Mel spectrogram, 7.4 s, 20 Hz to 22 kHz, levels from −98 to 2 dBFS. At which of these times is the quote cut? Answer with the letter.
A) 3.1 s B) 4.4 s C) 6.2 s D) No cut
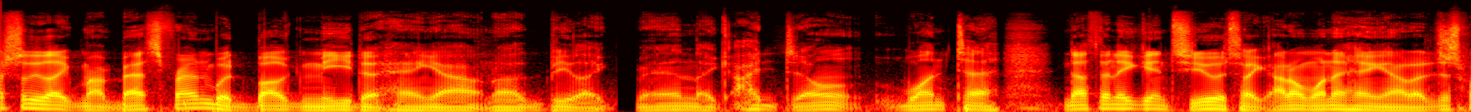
A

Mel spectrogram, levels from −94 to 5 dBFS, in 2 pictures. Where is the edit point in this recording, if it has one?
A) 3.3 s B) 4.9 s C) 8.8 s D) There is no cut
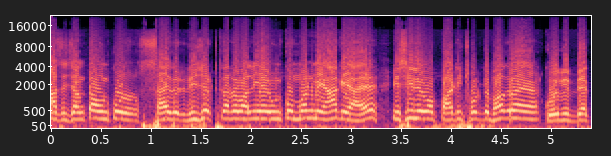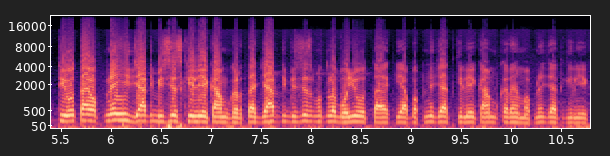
B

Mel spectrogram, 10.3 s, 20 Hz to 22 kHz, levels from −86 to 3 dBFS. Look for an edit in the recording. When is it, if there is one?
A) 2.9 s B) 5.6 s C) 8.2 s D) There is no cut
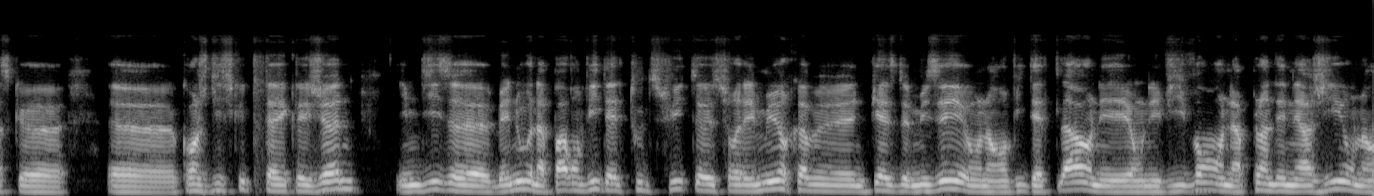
D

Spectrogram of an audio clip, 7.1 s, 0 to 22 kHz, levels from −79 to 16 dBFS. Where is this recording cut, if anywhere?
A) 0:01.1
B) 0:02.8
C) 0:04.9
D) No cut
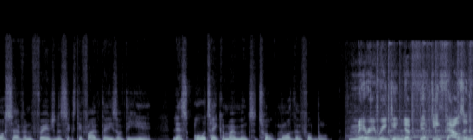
C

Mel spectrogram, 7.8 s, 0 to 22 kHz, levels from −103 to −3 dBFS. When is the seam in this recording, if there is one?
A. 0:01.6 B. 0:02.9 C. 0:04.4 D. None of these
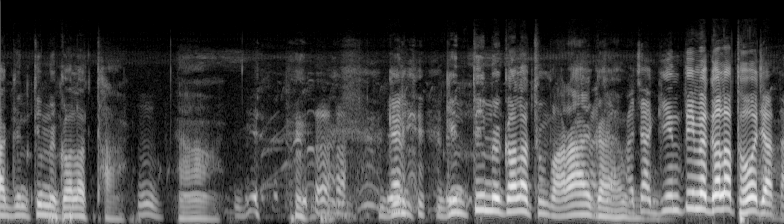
D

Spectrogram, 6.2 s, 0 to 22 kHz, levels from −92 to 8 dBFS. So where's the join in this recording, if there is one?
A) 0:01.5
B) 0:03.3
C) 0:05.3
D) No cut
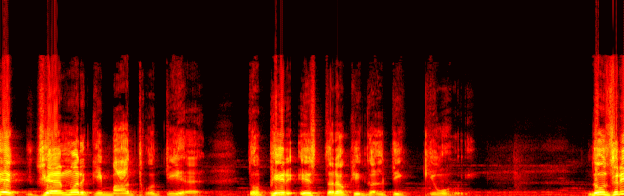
D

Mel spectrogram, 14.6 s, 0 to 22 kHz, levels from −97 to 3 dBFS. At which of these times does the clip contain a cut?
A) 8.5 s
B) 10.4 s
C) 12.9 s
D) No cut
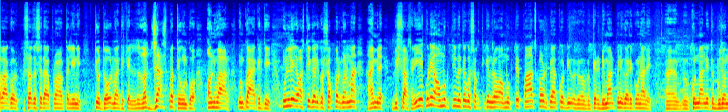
A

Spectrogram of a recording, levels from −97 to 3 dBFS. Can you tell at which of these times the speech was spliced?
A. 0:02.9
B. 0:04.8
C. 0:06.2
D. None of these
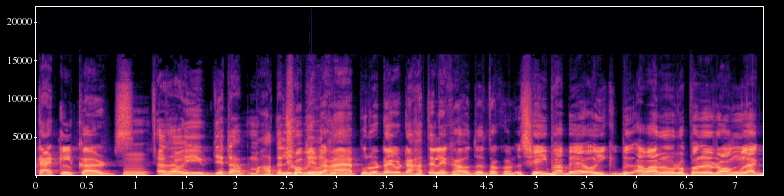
B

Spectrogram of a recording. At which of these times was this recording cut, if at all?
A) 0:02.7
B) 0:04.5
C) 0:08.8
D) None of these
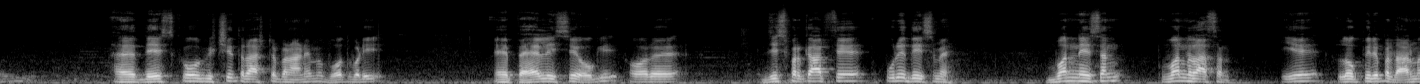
D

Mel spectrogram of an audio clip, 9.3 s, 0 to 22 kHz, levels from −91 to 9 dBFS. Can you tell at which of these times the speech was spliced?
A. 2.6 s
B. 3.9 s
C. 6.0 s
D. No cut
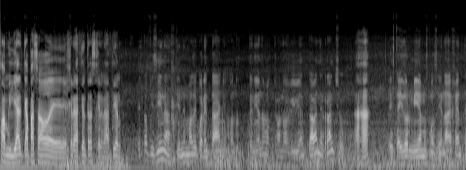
D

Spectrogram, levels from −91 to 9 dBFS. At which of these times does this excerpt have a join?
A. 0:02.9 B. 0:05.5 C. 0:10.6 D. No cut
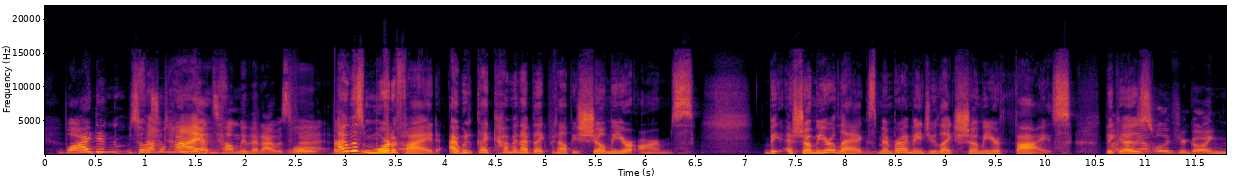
A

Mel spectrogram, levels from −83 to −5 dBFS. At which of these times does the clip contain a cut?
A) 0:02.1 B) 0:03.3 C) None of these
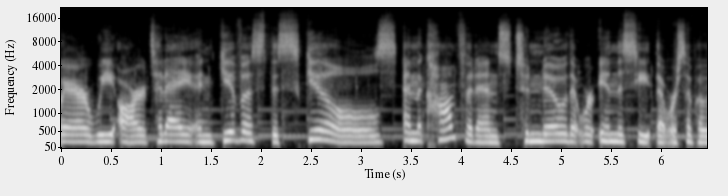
B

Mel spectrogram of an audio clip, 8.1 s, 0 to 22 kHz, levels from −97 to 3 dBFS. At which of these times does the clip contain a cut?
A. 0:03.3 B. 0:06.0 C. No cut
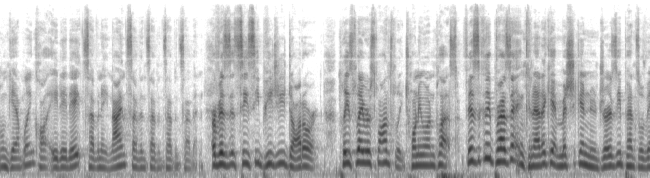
C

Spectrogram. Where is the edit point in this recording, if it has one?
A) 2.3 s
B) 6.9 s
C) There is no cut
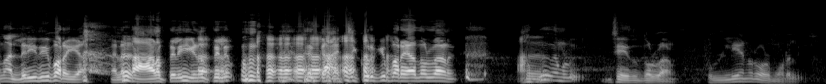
B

